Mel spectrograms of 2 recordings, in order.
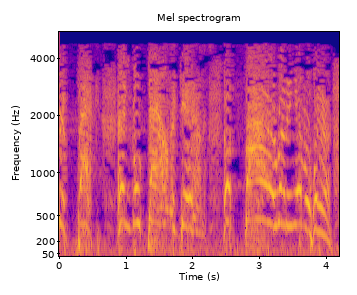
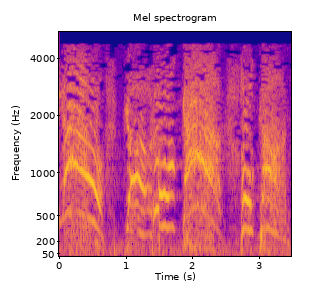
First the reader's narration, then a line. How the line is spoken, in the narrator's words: it come out screaming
